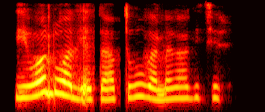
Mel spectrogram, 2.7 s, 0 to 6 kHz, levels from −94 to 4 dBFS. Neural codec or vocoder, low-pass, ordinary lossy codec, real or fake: codec, 16 kHz, 4 kbps, FunCodec, trained on Chinese and English, 50 frames a second; 5.4 kHz; AAC, 24 kbps; fake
